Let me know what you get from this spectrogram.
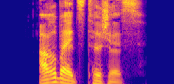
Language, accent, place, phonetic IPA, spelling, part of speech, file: German, Germany, Berlin, [ˈaʁbaɪ̯t͡sˌtɪʃəs], Arbeitstisches, noun, De-Arbeitstisches.ogg
- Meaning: genitive singular of Arbeitstisch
